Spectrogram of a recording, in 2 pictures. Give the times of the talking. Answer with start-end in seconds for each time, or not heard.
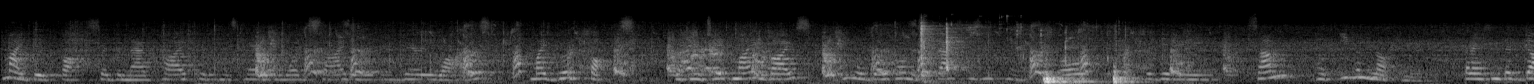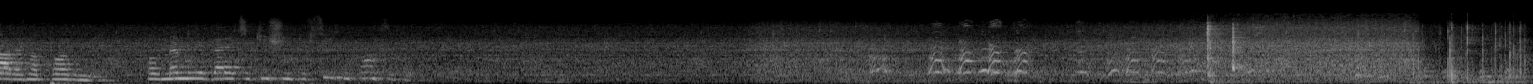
0.0-19.5.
